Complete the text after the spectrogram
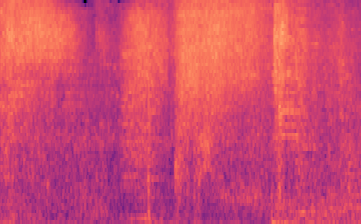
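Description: Lightning crackles sharply.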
